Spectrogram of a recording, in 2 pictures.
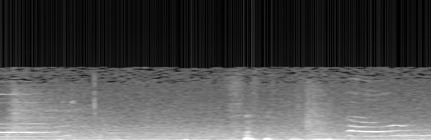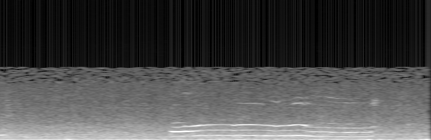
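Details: A pet Turkish cat called Freckled Şaziye gives soft, thin meows: a brief pair near the start, a short one mid-clip, then a longer wavering meow late on, over a steady low hum with a voice calling it closer.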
